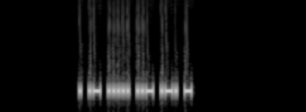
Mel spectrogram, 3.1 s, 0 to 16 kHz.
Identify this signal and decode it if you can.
Morse code, heard as a keyed tone, about 52 wpm, 700 Hz. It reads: EA5URT
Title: DXCC-100 Call Signs - 6 Characters - 50wpm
